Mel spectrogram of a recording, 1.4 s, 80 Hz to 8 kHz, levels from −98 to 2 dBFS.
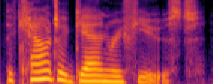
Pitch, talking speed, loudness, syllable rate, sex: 210 Hz, 170 wpm, -15 LUFS, 5.1 syllables/s, female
